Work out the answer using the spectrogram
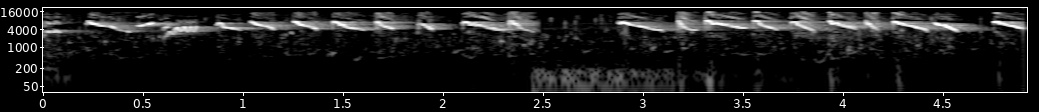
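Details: Pleci, or white-eye, singing in a lure recording used to rouse other white-eyes: fast series of sharp, high, downward-slurred chirps, a brief pause midway with a low rumble, then the rapid chirping resumes.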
